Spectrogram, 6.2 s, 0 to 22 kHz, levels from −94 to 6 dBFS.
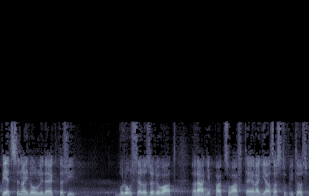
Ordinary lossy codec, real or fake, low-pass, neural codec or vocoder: MP3, 32 kbps; fake; 10.8 kHz; codec, 24 kHz, 0.5 kbps, DualCodec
